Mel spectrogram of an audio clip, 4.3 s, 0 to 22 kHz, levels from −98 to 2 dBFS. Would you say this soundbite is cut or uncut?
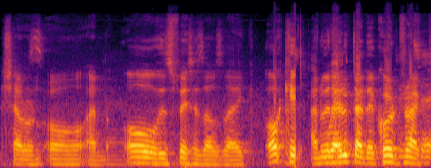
cut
